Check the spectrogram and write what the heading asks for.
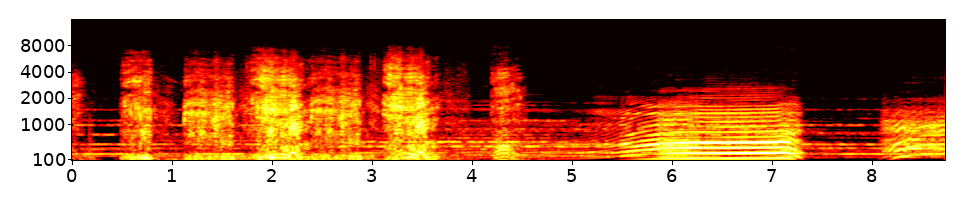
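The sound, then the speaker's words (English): Giant bulls bellow and roar: a run of loud, rough, throaty bursts, then one long drawn-out moaning bellow, and another bellow starting right at the end. “Finally, I recall there were elf bulls these giant bulls were bellowing and roaring up and down in the underearth.”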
